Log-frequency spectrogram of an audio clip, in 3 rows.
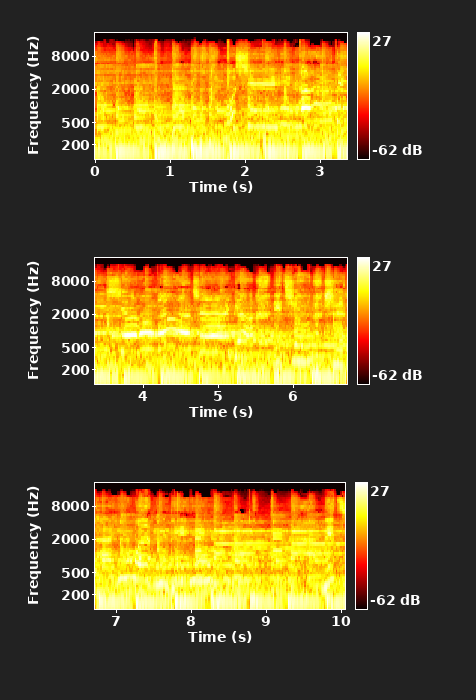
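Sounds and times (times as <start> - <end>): pop backing track over speaker: 0.0 - 10.0.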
